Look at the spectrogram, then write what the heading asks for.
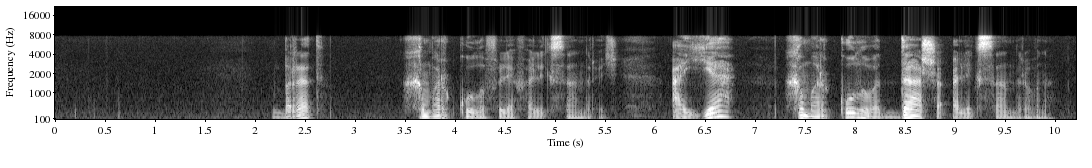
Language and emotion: Russian, angry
